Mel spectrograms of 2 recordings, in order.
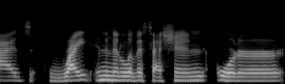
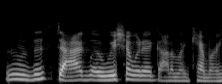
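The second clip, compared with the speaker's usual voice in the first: ordinary talk, nothing marked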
